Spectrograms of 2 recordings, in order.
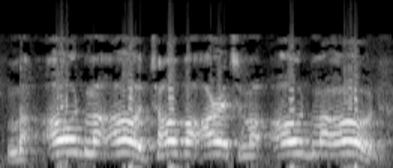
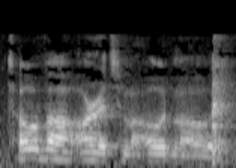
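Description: First: Ma'od Ma'od punched high and loud, slow; Ma'od Ma'od sung out louder and higher, slowly; emphatic ma'od. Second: Said in the usual way. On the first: Shown as a demonstration. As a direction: lean hard on each Ma'od, stretched out. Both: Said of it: "We have to change the song".

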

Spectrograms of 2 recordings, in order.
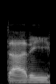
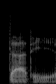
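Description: First: Said in the usual way. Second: Low, hushed murmur; quiet whisper. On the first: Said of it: "spotting her dad". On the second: Retold or imitated. Girl nuzzling into her new father figure, whispering quietly. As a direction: drop it low and very soft. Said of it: "she whispers quietly".

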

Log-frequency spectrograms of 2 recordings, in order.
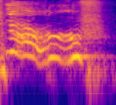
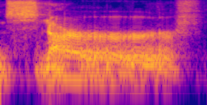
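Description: First: Short, very high-pitched creature yelp; imitated little beast attacking, quick and squeaky; sudden squealed snarl; high animal snarl. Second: Long, stretched creature growl-word, falling; imitated beast biting, held slowly; one extended snarl noise; drawn-out animal snarl. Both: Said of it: "Goblin Junior goes".

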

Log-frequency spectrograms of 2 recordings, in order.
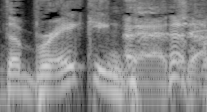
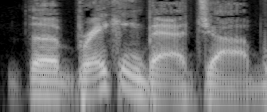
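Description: First: Bad hit higher than Breaking, with a laugh; stress moved to Bad. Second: Breaking leaned on, Bad falling away after it; stress on Breaking. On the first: Shown as a demonstration. Correcting himself for his teasing partner, stress on Bad. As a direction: laughingly punch the word Bad. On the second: Real, not acted. Telling when he got the job, stress on Breaking. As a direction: put the weight on Breaking rather than Bad. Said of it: "did you put the emphasis on breaking".

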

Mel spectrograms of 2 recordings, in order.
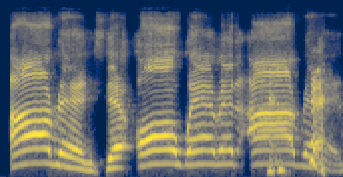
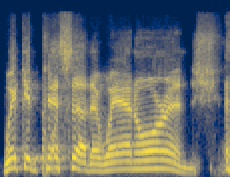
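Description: First: High, loud mock server shout; imitating the server. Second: Put-on loud, high Boston accent. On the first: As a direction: belt it out high like the excited waitress. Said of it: "Like that". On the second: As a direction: ham up a thick Boston accent. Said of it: "you should do it in a good Boston accent for us".

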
